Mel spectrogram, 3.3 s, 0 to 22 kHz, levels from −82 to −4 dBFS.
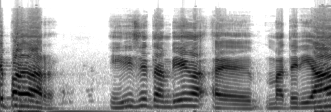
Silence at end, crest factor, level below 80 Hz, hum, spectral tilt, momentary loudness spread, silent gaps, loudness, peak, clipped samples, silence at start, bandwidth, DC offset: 0 s; 10 dB; -42 dBFS; none; -2.5 dB/octave; 13 LU; none; -9 LUFS; 0 dBFS; 1%; 0 s; 19 kHz; under 0.1%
